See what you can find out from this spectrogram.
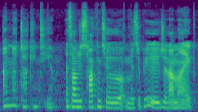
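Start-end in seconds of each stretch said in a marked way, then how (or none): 0.1-1.1 whispered, dismissive retort; whispered aside. Acted. Brushing off someone who chimed in, whispered aside.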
